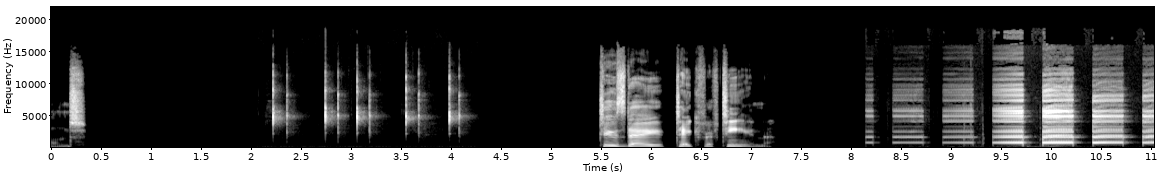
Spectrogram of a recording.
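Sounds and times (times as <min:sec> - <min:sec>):
speech: 0:00.2 - 0:00.4, 0:05.5 - 0:07.3
alarm clock ringing: 0:08.2 - 0:11.0.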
